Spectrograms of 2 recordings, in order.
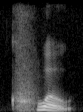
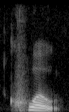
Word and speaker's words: quote: Your lips get small, a little bit bigger, and small again. Quote.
